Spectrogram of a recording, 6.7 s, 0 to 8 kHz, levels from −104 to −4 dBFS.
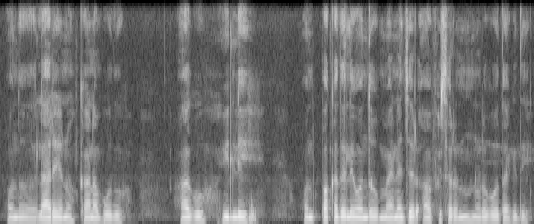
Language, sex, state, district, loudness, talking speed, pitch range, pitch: Kannada, male, Karnataka, Koppal, -19 LUFS, 110 wpm, 140-150 Hz, 145 Hz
